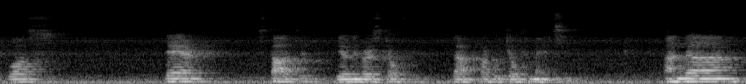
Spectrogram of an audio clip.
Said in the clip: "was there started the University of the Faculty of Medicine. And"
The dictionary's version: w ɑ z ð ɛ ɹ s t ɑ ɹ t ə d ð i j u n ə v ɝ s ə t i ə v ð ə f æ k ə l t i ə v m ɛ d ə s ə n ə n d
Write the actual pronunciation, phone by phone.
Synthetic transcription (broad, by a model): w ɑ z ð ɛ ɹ s t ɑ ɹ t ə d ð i j u n ə v ɝ s ə t i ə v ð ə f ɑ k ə t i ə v m ɛ d ə s ə n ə n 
